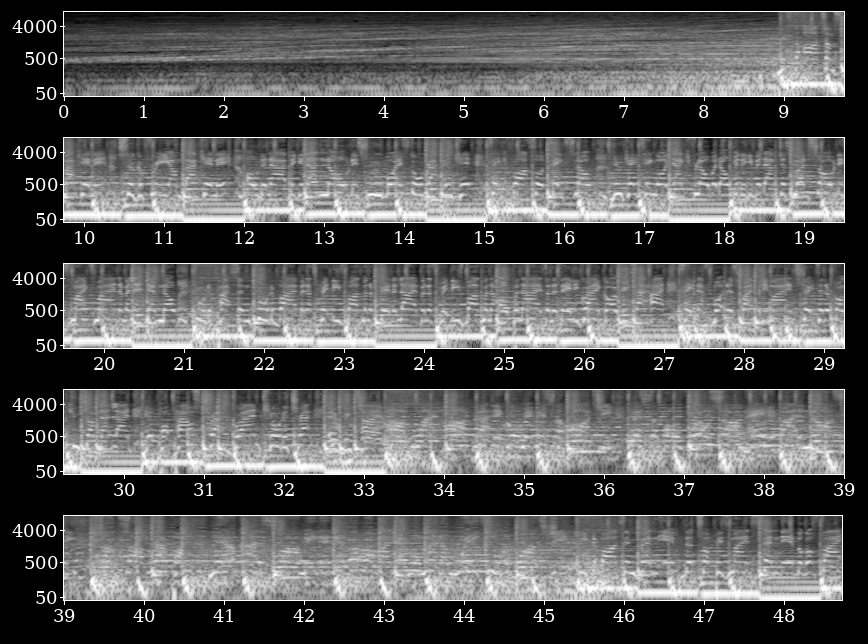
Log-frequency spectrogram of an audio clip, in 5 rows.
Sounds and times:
Music: 0.0s - 48.7s.

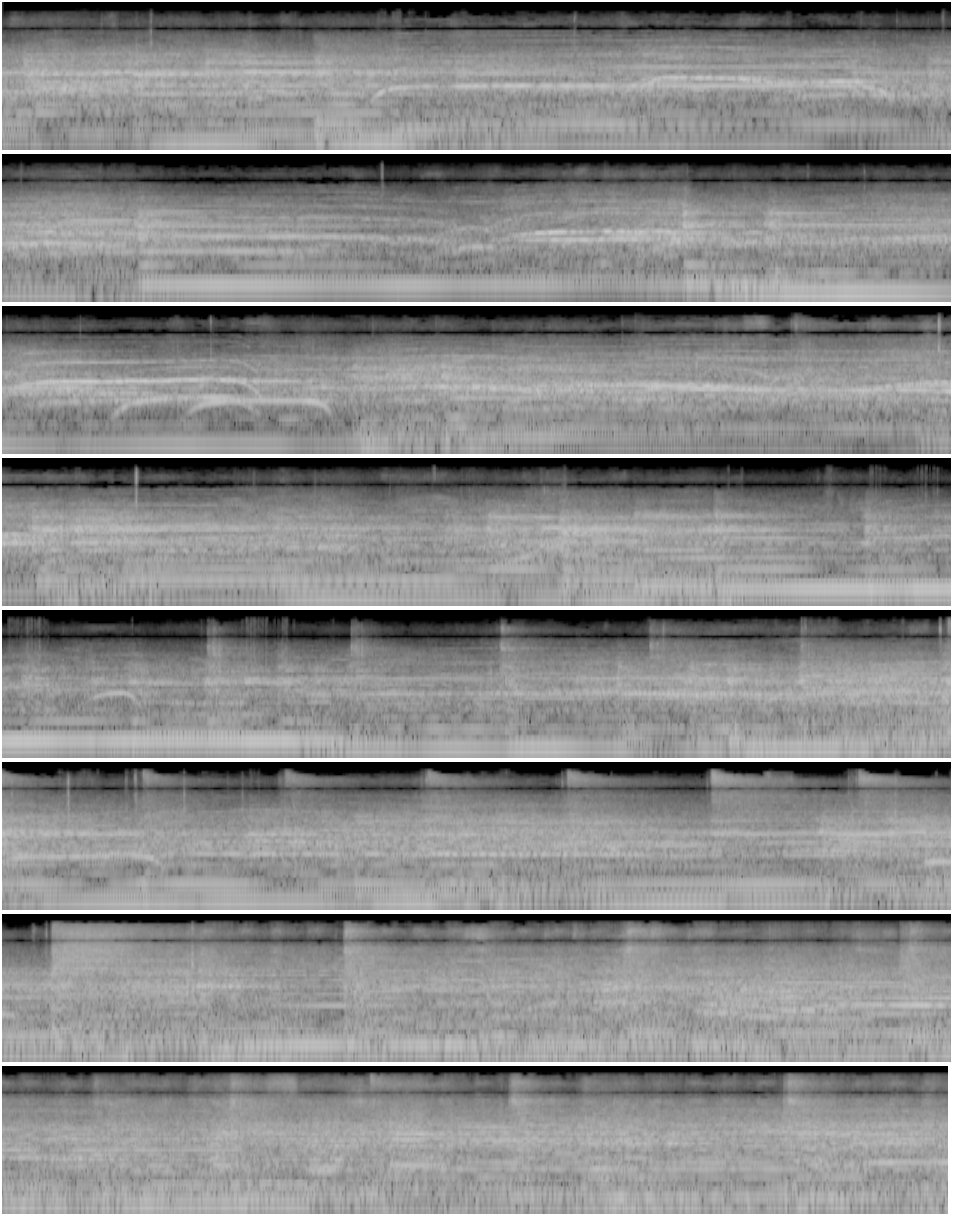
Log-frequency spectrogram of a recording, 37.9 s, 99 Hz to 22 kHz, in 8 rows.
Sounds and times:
Music: 0.0s - 37.9s.

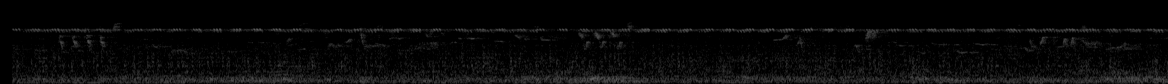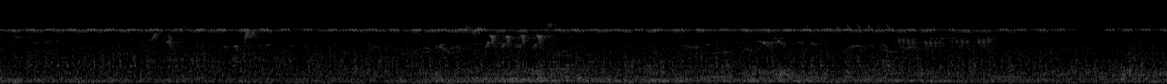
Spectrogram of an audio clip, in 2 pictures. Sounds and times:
Cricket: 0.2s - 23.3s.

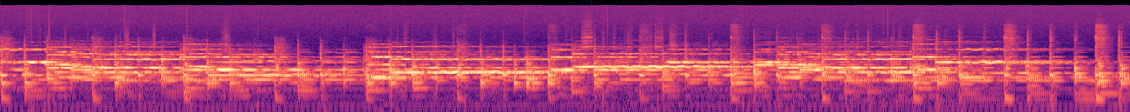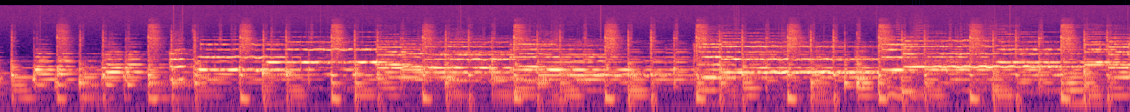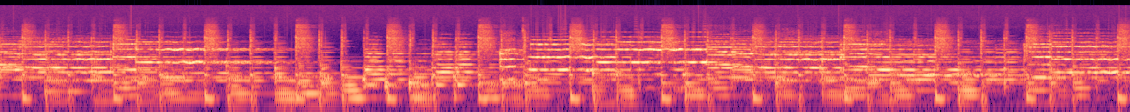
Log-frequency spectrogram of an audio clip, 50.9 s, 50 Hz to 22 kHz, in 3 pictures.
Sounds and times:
Music: 0.0s - 50.8s.

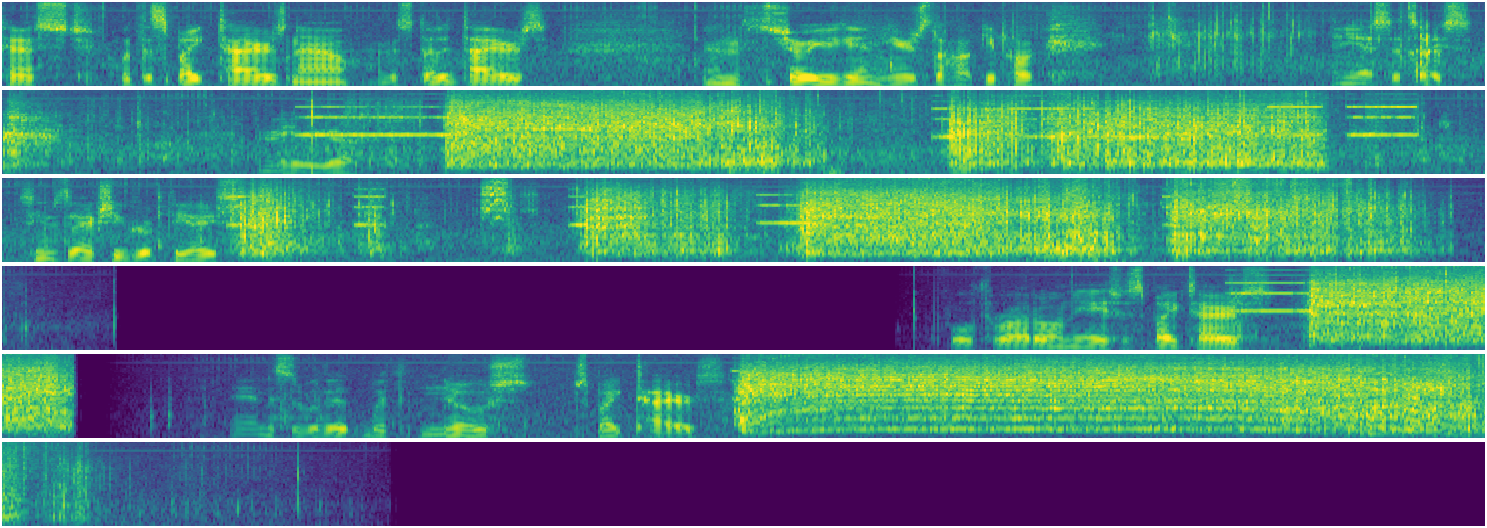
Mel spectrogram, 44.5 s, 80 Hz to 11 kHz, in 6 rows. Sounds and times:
Speech: 0.0s - 2.8s, 3.5s - 5.5s, 6.6s - 7.4s, 8.7s - 9.2s, 14.9s - 16.0s, 27.0s - 28.6s, 30.8s - 33.3s.

